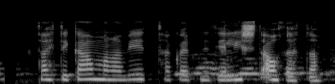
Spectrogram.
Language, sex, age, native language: Icelandic, female, 15, Icelandic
